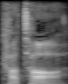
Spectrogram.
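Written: κατα

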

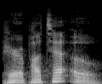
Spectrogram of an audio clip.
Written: περιπατεω

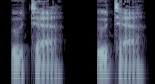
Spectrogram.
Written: οὐτε...οὐτε

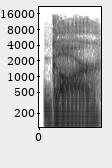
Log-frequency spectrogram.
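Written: γαρ

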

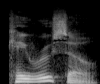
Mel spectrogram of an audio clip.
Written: κηρυσσω

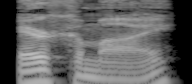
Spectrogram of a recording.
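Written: ἔρχομαι

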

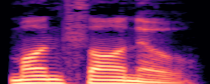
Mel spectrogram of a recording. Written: μανθανω

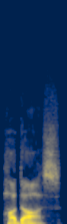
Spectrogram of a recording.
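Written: ὁδός

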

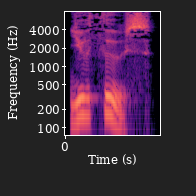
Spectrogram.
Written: εὐθυς

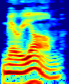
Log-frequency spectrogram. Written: Μαριαμ

